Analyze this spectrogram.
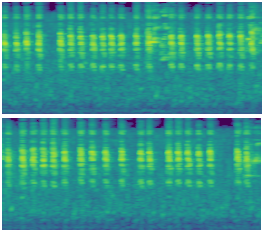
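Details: Songbird giving a harsh 'tembakan kasar' masteran song, used to train cage and contest birds: fast bursts of rough, buzzy notes, about eight each second, in short runs with brief gaps.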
